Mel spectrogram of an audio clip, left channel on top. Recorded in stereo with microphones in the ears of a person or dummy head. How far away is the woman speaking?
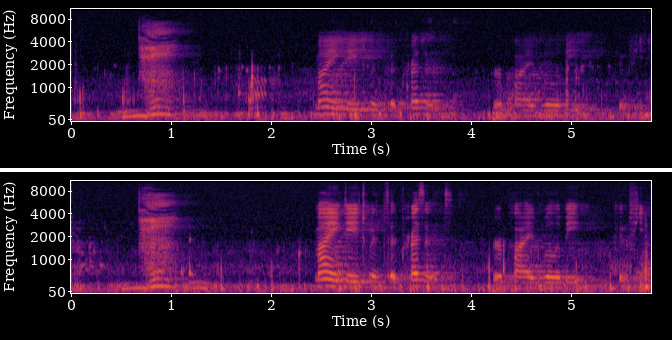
About 3.5 m.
